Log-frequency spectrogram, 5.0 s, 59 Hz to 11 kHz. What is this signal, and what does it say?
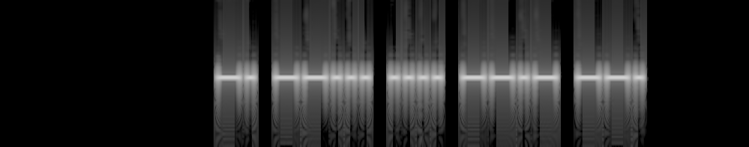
Morse code, heard as a keyed tone, about 25 wpm, 700 Hz. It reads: N7HQG
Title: USA Call Signs - 5 Characters - Repeated 3x - 25wpm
